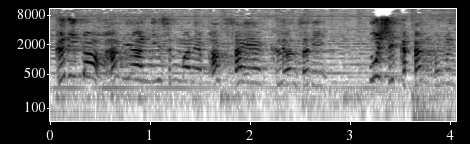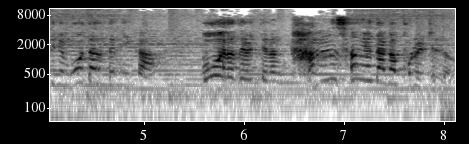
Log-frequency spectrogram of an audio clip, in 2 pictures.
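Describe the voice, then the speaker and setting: A male pastor giving a fiery political sermon to a crowd, swinging from shouted outbursts to hushed asides. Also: extremely high pitch, expressive, fairly quick, over music.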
